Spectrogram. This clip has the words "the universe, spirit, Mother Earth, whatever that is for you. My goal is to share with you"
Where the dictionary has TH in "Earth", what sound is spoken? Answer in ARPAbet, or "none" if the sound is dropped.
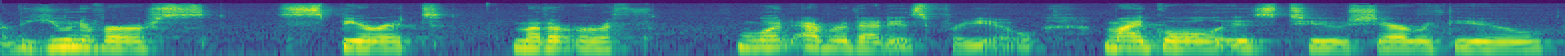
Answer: TH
